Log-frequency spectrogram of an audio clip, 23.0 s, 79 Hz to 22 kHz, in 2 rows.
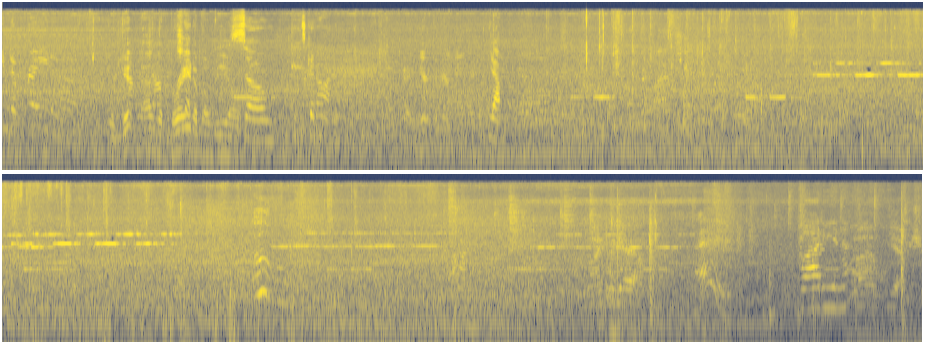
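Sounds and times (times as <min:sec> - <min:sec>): train rumble: 0:00.0 - 0:23.0
high whine: 0:01.1 - 0:21.8.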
